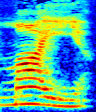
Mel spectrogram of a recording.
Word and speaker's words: Mai: /maie/ is pronounced by many people ,it's wrong. 'a' and 'i' are pronounced /aɪ/. So,it's together /maɪ/.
